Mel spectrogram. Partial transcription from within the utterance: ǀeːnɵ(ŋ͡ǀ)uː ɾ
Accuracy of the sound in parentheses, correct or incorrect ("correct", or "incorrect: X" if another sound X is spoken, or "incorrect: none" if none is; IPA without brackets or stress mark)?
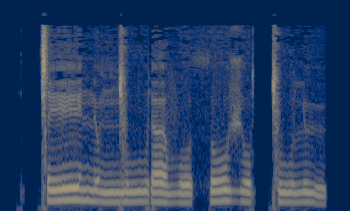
correct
